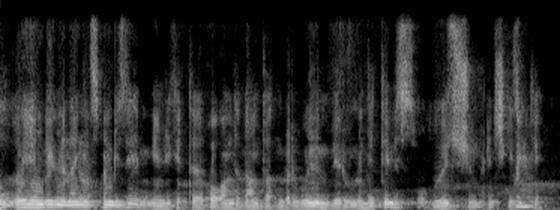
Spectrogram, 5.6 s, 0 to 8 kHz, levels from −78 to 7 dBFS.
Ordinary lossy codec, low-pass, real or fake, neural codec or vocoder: none; 7.2 kHz; fake; codec, 16 kHz, 4 kbps, FreqCodec, smaller model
